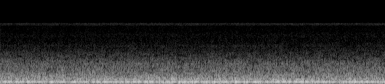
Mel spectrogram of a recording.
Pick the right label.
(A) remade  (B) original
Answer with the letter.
A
